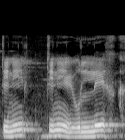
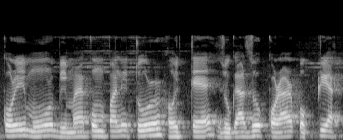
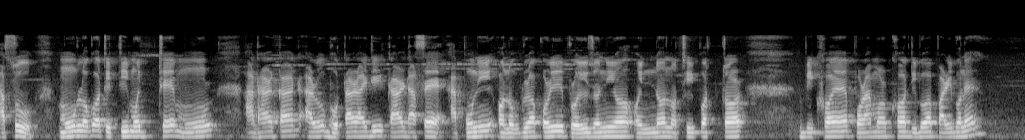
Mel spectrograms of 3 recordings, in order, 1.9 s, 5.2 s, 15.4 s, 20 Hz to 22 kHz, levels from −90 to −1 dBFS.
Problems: none marked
